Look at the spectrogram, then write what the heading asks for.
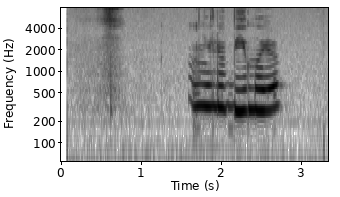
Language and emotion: Russian, sad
